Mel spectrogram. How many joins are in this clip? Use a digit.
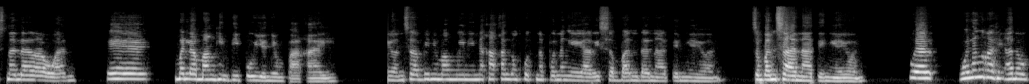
1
